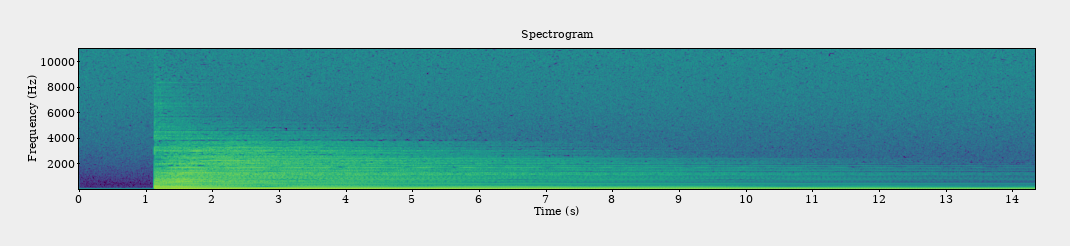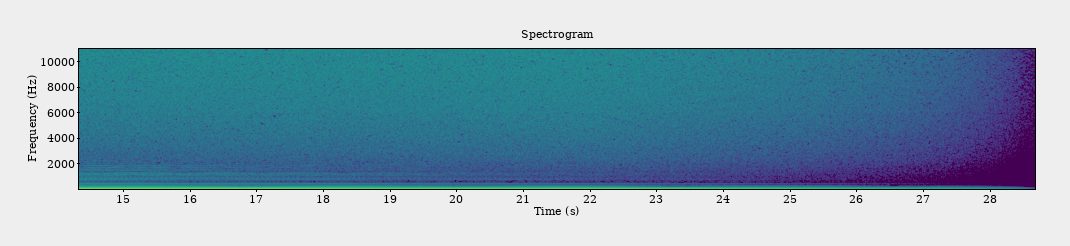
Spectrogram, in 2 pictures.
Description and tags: Sound of big 24" Paiste 2002 ride. Hit with felt tip stick.
bell, cymbal, felt, ride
